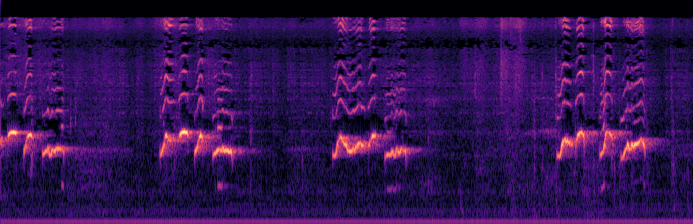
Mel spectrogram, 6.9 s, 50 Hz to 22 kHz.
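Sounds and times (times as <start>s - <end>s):
male pet bird whistling and chattering: 0.0s - 0.8s, 1.6s - 2.6s, 3.3s - 4.2s, 5.5s - 6.6s
steady low hum: 0.0s - 6.9s.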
